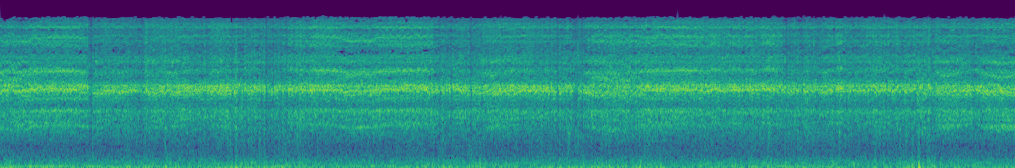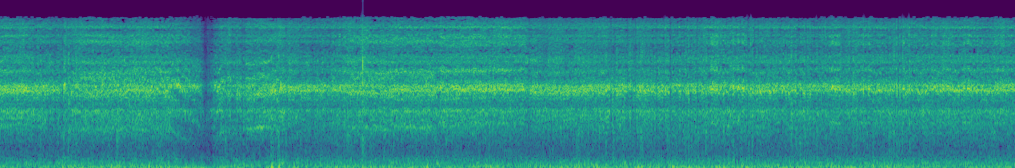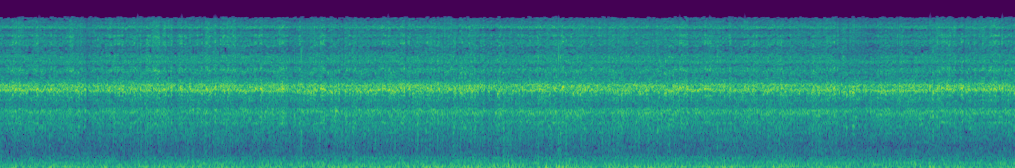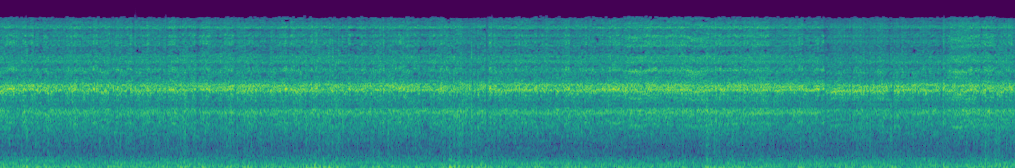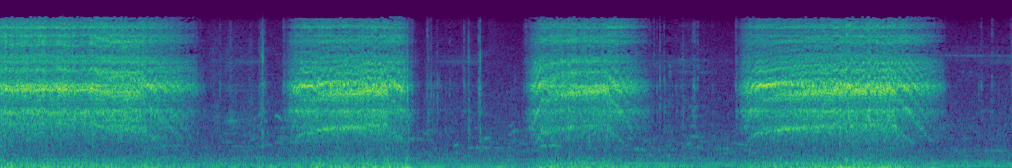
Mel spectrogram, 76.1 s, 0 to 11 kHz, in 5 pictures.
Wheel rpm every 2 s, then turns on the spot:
220, 230, 230, 230, 220, 230, 230, 220, 200, 160, 220, 230, 230, 230, 230, 230, 230, 230, 230, 230, 230, 230, 230, 230, 230, 230, 240, 230, 230, 230, 230, 140, 40, 100, 70, 40, 160, 50.
66-68 74-76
